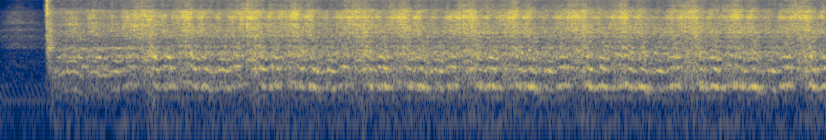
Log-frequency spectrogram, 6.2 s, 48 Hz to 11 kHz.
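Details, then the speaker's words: 1969 Ford F100 shortbed that sat for years with hood off, water inside and engine partly stuck; starter cranks steadily at about 72 per minute with uneven catches but never fires; plugs possibly oily; won't start. "Okay, hold it. Give it a little gas, it's trying."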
